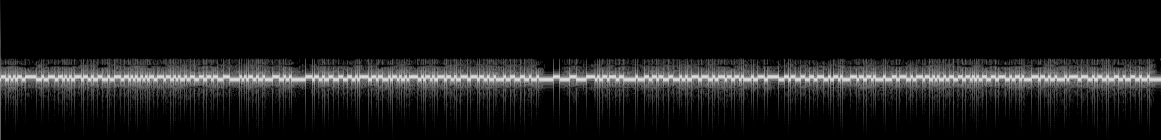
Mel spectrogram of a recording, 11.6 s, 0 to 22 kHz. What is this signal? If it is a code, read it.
RTTY, about 45.45 baud. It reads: STAR WARS FILMS, WIELDED A 20MM VULCAN GATLING GUN FIRING 3,000
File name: fsk170 / battleshipnj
